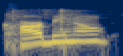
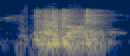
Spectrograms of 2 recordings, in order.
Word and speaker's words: Carboni: Is it Carbino? No, Carboni.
